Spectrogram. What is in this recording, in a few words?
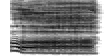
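negative vocalization, Russian; огорчённо; Ооооо...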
